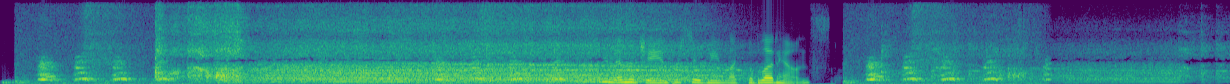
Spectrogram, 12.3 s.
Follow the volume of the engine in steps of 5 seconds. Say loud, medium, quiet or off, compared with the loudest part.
loud, loud, quiet.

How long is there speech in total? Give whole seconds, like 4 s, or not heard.
2 s.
